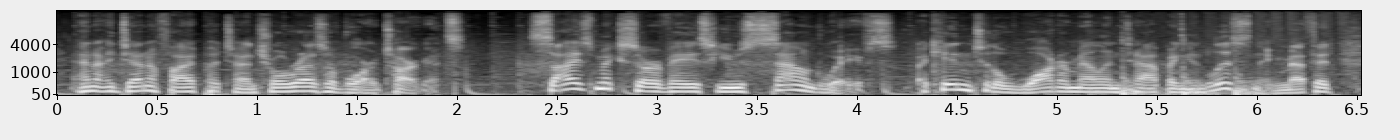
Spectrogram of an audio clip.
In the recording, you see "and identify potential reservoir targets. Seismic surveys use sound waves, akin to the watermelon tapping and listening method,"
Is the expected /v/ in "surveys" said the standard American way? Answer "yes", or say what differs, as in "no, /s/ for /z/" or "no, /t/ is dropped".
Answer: yes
